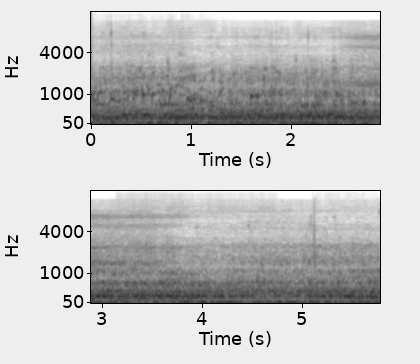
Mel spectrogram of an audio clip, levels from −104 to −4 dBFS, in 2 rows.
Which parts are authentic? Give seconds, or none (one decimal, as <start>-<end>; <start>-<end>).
0.0-0.9; 3.5-5.8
